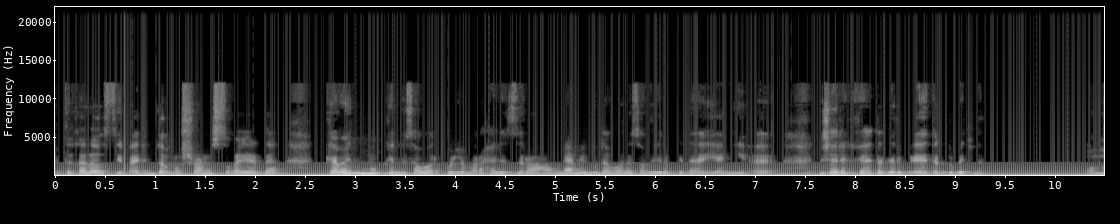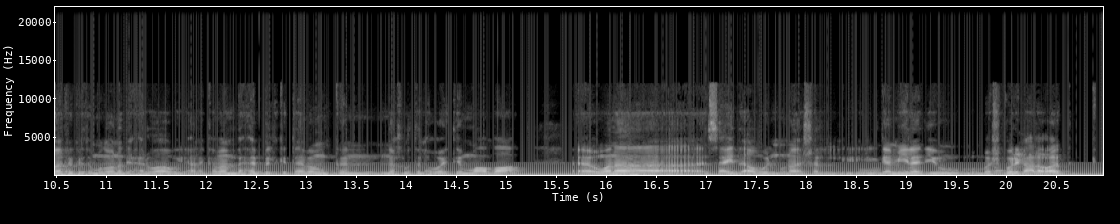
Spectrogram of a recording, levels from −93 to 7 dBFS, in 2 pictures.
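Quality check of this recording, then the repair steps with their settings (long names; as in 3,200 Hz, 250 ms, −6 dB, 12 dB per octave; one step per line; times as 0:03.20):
mains buzz 50 Hz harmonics 33 −28 dBFS
surface crackle 44 per second −31 dBFS
0:00.69: click −9 dBFS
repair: click removal
hum removal 50 Hz, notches 33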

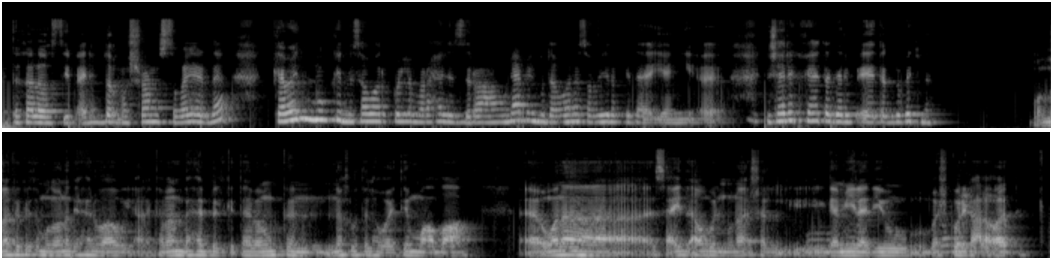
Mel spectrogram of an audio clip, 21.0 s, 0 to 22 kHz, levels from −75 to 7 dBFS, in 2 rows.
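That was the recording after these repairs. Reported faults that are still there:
none of them is left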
